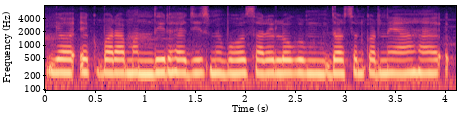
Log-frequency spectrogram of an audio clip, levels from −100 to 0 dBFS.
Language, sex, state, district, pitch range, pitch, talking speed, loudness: Hindi, female, Bihar, West Champaran, 230-235 Hz, 230 Hz, 190 wpm, -13 LUFS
